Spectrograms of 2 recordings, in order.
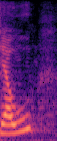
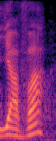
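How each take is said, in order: First: The middle sound is an oo vowel. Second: The middle sound is a v consonant. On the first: The speaker calls it wrong. "il y a ceux qui prononcent le OU" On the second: The speaker calls it right. "C'est toujours le V, la vraie épellation"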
